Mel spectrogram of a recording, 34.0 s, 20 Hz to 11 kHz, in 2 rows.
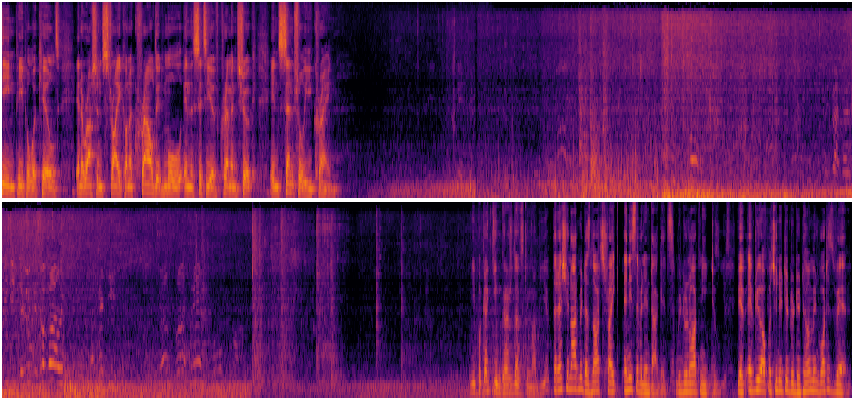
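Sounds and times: low rumbling background noise: 5.1s - 32.0s.

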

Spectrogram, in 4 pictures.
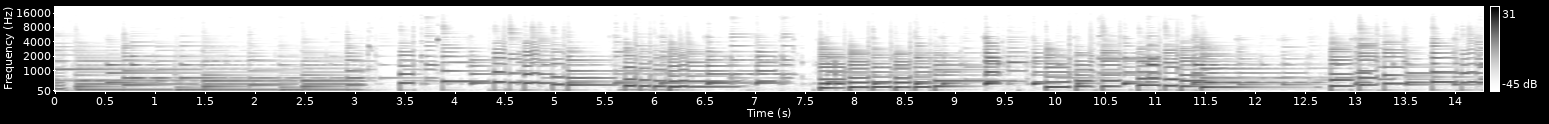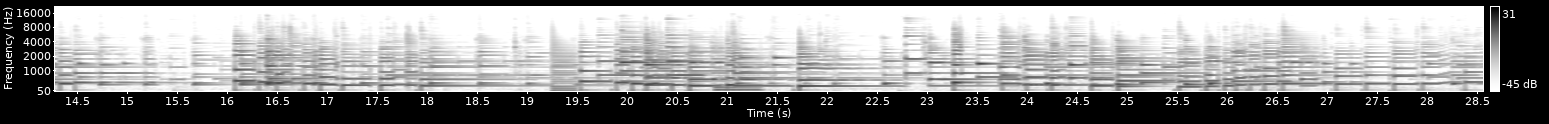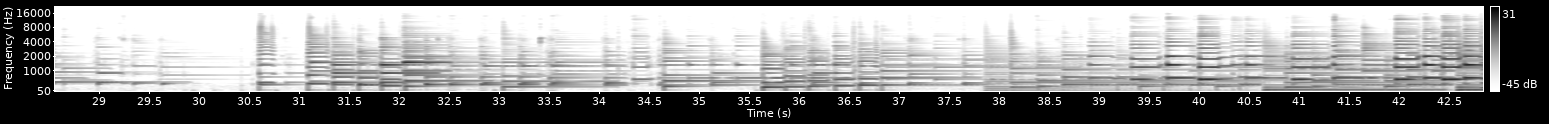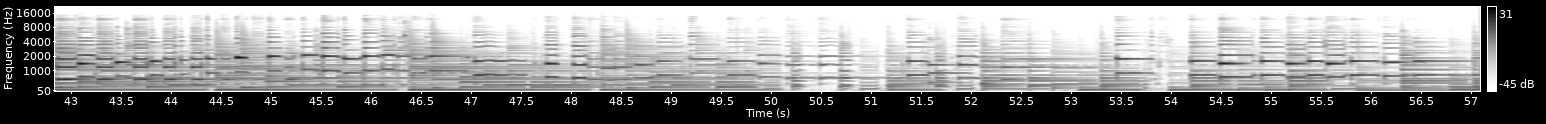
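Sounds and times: cavaquinho picking a melody: 0.0s - 57.0s
nylon-string guitar chords: 0.0s - 57.0s.

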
